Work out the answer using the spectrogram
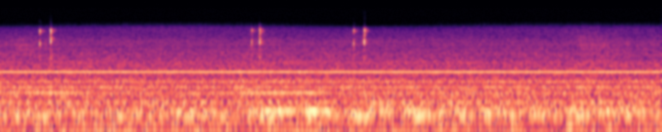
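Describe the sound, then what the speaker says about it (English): A few sharp, faint computer mouse clicks land singly and in a quick pair against a quiet, steady background hiss while software downloads. "We click the download button to download the software to your computer."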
